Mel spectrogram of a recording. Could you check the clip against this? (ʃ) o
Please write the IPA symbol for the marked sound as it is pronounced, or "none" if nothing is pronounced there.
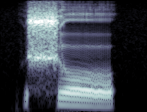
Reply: ʃ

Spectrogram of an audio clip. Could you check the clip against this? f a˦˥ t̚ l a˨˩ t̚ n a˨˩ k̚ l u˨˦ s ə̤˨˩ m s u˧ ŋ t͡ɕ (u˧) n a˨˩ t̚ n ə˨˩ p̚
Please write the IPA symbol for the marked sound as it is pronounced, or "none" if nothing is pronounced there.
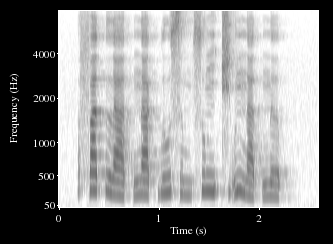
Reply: ṵ˧˥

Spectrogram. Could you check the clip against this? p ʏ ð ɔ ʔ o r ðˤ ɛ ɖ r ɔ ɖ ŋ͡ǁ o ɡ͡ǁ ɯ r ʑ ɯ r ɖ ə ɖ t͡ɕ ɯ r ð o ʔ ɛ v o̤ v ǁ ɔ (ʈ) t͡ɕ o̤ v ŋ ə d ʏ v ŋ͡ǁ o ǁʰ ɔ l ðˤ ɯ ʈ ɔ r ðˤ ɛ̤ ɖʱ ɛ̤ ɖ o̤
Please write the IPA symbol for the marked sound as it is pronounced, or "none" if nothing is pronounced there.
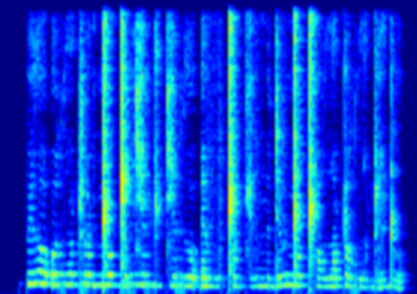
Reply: ɖ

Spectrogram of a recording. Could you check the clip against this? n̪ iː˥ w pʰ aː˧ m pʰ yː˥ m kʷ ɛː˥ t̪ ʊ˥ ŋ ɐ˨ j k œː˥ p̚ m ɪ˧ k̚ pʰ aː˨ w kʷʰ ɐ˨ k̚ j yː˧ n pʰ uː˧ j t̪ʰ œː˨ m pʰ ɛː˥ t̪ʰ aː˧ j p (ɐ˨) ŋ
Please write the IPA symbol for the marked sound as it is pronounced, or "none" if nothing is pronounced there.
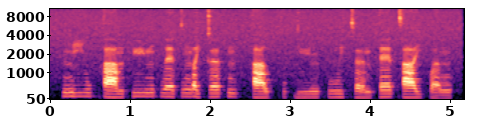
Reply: ɐ˨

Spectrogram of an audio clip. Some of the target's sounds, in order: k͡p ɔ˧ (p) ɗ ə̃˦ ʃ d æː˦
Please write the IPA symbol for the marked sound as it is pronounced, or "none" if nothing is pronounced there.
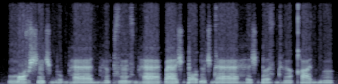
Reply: none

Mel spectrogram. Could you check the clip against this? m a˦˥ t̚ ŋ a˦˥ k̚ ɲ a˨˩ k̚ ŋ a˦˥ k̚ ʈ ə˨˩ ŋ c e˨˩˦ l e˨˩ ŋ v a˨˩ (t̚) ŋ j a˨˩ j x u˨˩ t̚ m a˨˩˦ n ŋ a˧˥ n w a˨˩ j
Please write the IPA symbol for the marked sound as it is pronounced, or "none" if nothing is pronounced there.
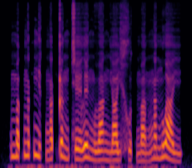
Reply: none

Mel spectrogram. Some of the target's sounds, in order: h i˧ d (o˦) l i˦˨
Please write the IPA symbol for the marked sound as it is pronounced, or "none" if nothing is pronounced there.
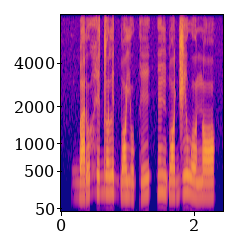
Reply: o˦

